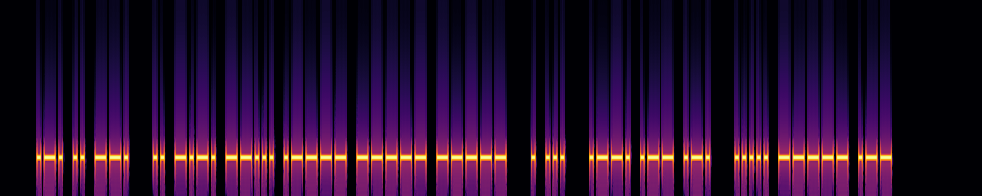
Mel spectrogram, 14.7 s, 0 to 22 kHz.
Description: Morse code, heard as a keyed tone, about 21 wpm, 700 Hz. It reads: RIG IC7100 ES PWR 50W
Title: Practice QSO - Exchange 2 - Info - 22wpm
